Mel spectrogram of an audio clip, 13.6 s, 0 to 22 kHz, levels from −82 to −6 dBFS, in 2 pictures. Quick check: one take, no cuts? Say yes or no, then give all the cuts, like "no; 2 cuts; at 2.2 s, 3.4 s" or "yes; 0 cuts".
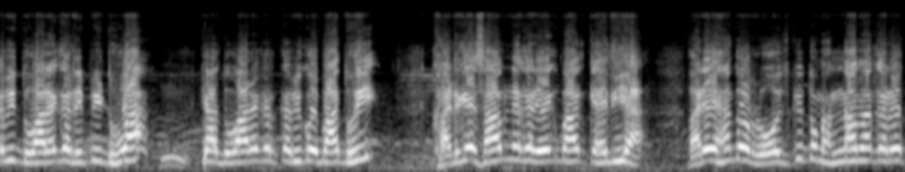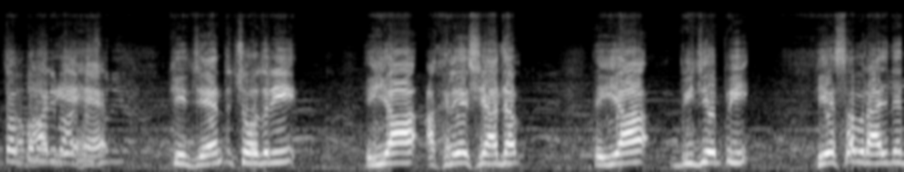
no; 1 cut; at 7.2 s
